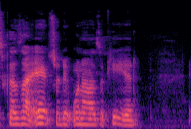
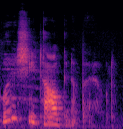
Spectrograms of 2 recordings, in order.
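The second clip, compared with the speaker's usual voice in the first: a hushed, wondering aside; whispered thought; 4 semitones higher, 6 dB quieter than usual. Retold or imitated. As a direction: whisper it to yourself, puzzled. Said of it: "And I was like".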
